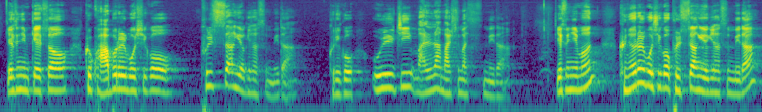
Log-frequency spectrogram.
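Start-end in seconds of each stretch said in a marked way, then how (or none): none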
